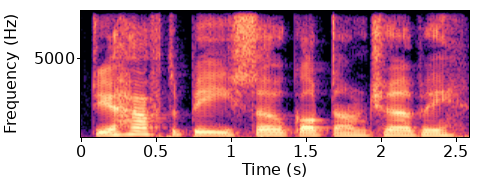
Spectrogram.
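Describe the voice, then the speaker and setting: A man's voice: a little high, steady tone, a little slow, a bit bright, clean tone. A man voicing a dejected, snappy young hero in an audio story, grumbling and overdramatic. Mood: grumpy.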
